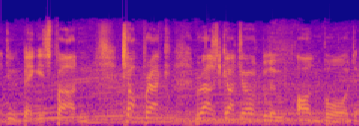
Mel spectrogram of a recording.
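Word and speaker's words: Razgatlıoğlu: Toprak Razgatoglu on board. Oh, you've told me not to pronounce the G, Julian.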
